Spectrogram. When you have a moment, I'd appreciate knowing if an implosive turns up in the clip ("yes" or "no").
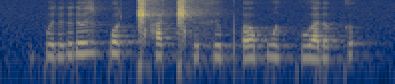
no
